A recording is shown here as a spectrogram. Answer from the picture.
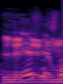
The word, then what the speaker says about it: denouement: Le denouement.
